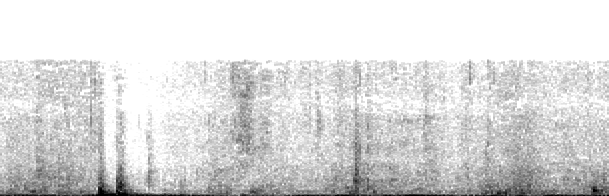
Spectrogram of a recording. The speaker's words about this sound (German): Und vielleicht würdest du die andere Tür auch zu machen? Die da draußen zu dem anderen Zimmer, oder? Macht ihr die Tür dazu?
